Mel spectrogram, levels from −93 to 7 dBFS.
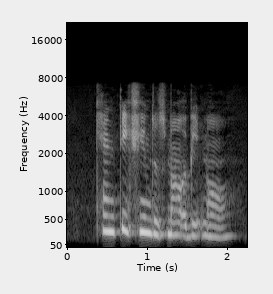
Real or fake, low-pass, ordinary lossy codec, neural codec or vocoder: fake; 7.2 kHz; none; codec, 16 kHz, 4 kbps, FreqCodec, larger model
